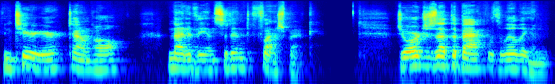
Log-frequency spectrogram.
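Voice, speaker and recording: A man's voice: medium pitch, moderate pace, far from the mic. A man reading scene headings and stage directions in a clipped, scripted narration at a table read.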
